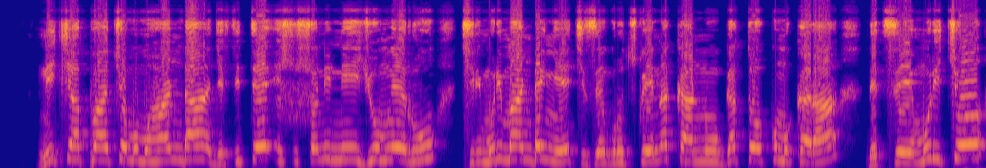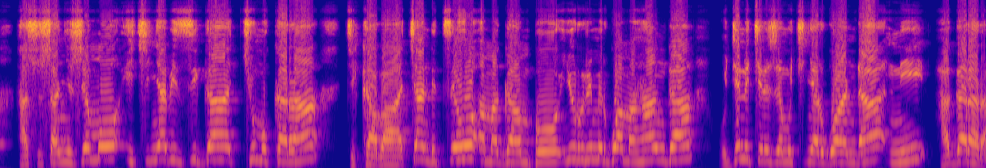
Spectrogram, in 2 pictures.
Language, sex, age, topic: Kinyarwanda, male, 25-35, government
